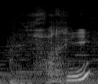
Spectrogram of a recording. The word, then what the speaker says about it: frise: Mais comme le S est entre deux voyelles, le S va se prononcer Z. Donc, S et E, Z. Donc, ce mot va se lire frise, frise, frise.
